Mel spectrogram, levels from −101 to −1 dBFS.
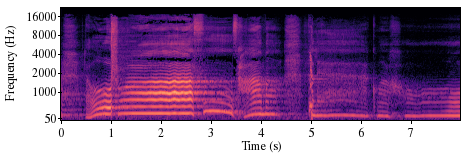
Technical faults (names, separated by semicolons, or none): broken MP3 bit reservoir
